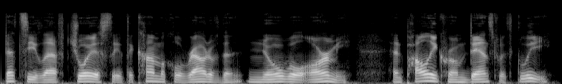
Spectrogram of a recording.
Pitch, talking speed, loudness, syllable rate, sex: 110 Hz, 170 wpm, -18 LUFS, 5.3 syllables/s, male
